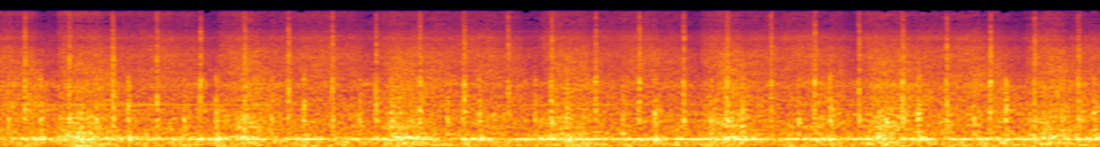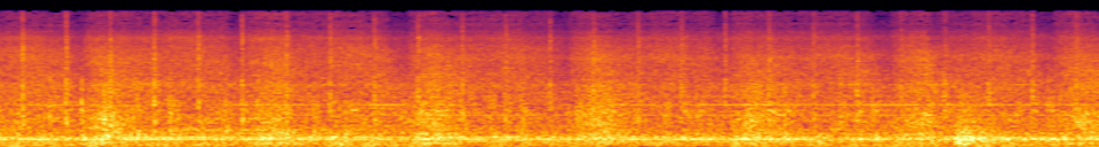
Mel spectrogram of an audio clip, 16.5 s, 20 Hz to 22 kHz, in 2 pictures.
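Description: Fastrack F350 label finishing machine running at high speed, cutting labels to register with a flexible blade: a steady mechanical hum with a rapid, irregular patter of clicks.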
